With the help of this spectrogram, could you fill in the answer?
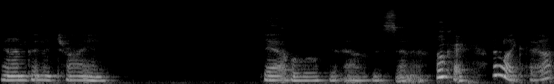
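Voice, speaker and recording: The voice is dark, mellow and somewhat breathy, mumbling at a moderate pace with fairly even intonation and long, frequent pauses. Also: woman, medium pitch for a woman. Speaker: watercolor painting teacher. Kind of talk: painting tutorial. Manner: relaxed, thinking aloud.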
